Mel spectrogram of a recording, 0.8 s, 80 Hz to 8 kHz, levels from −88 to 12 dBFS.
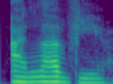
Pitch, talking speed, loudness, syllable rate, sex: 160 Hz, 240 wpm, -18 LUFS, 5.1 syllables/s, female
